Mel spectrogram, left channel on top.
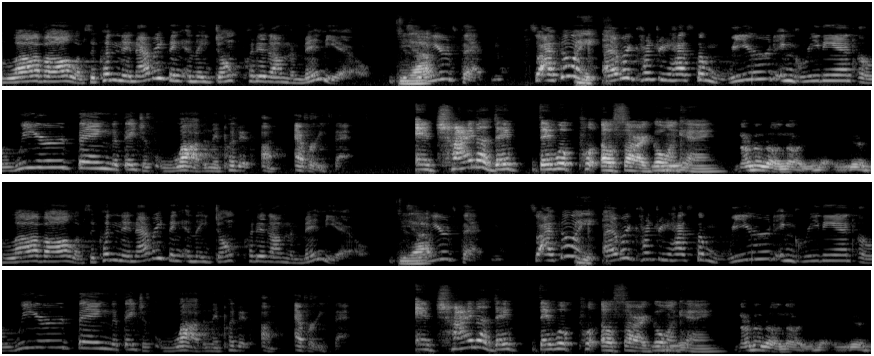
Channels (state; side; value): quieter; right; 8.6 dB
